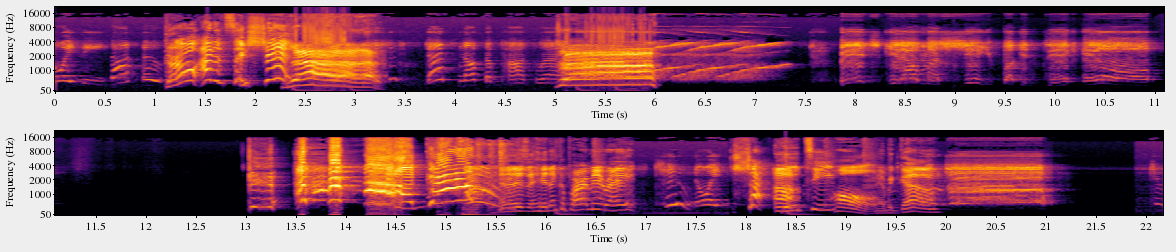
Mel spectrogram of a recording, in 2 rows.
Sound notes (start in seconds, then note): 2.2 grunts; 2.2 laughs; 5.0 yelps; 5.9 sirens wailing; 13.1 laughing; 15.0 boy grunts; 20.5 recording yelling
